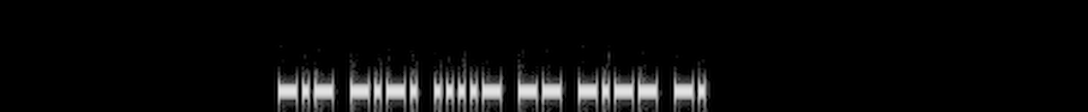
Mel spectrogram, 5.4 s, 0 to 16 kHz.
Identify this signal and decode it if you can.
Morse code, heard as a keyed tone, about 40 wpm, 700 Hz. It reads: KC4MYN
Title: USA Call Signs - 6 Characters - Repeated 2x - 40wpm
